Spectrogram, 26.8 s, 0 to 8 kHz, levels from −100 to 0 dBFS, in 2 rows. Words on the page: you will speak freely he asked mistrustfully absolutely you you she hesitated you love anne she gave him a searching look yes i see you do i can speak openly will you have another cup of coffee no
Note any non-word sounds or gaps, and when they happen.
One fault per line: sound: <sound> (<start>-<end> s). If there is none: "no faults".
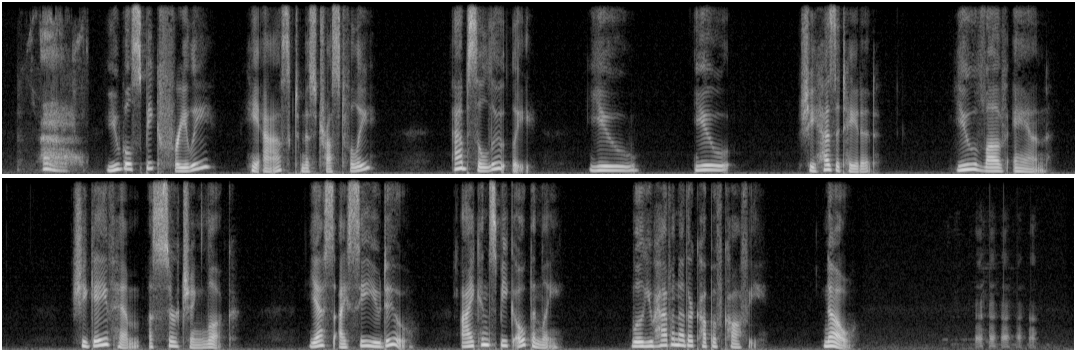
sound: sigh (0.2-1.1 s)
sound: laugh (25.2-26.5 s)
